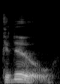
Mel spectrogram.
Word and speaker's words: GNU: that ganu is pronounced ganu ganu okay my apologies yes we we don't read it as an initialism because it's more fun to call it gnu uh it is but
